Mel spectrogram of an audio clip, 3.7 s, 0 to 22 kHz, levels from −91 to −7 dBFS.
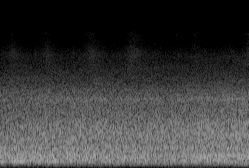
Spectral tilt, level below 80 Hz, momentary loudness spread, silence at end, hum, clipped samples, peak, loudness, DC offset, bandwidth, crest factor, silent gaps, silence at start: -7 dB/octave; -80 dBFS; 2 LU; 0 s; none; under 0.1%; -26 dBFS; -39 LUFS; under 0.1%; 12.5 kHz; 12 dB; none; 0 s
